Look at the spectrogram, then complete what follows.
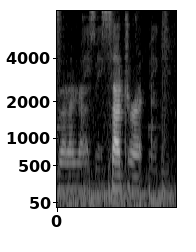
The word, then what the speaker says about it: Cedric: pronounces that i guess cedric not cedrick he'll retire if he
